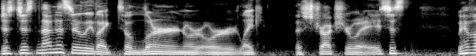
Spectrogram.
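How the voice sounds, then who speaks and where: With an American accent, a man speaks at a moderate pace in a bright, sharp tone, his medium pitch carrying lively intonation on a very clean recording with a silent background. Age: 40s. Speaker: video game streamer. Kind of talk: casual chat. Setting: live stream. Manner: halting; casual.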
